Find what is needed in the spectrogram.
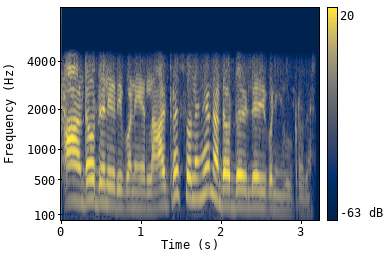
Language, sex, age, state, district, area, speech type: Tamil, female, 18-30, Tamil Nadu, Thoothukudi, rural, conversation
